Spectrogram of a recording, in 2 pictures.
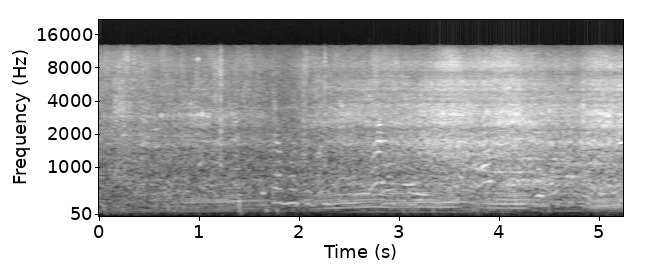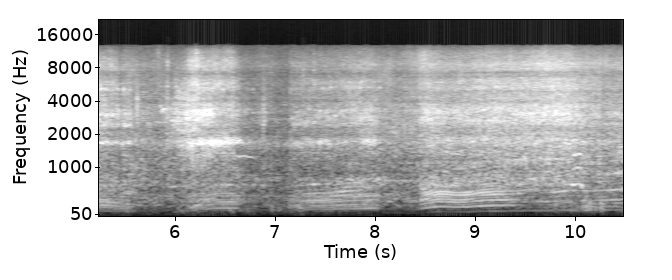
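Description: An off-road truck's engine roars and revs hard, rising and falling as it climbs.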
